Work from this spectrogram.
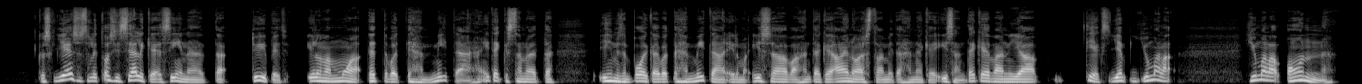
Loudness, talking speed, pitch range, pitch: -19 LUFS, 180 wpm, 120-160 Hz, 135 Hz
